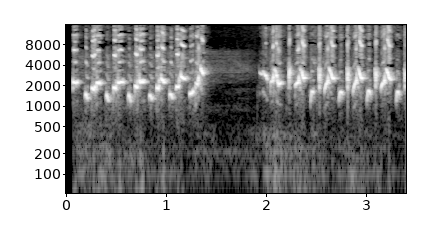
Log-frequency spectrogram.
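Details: Sooty-headed bulbul in rapid 'ropelan' song style, a recording used as masteran to train captive birds: two fast bursts of repeated paired, slurred chirping notes, each burst over a second long, separated by a short silence.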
